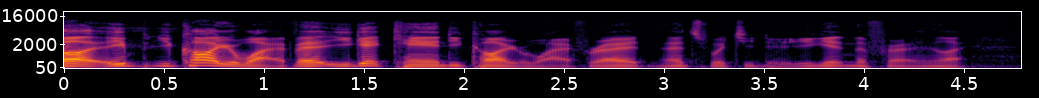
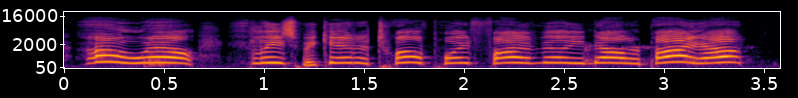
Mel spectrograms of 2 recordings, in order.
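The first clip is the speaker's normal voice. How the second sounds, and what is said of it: Imitates another person's voice. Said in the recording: “this is my Mrs. Prude impersonation.”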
